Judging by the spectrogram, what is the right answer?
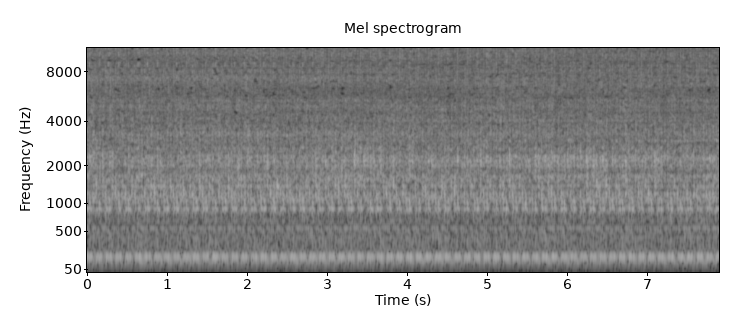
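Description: Tractor engine idling steadily, heard close from the operator's seat.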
